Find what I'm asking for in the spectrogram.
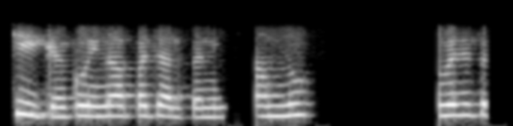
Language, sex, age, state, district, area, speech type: Punjabi, female, 18-30, Punjab, Shaheed Bhagat Singh Nagar, urban, conversation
